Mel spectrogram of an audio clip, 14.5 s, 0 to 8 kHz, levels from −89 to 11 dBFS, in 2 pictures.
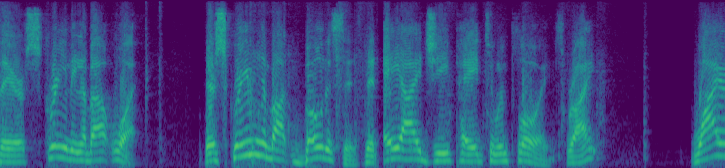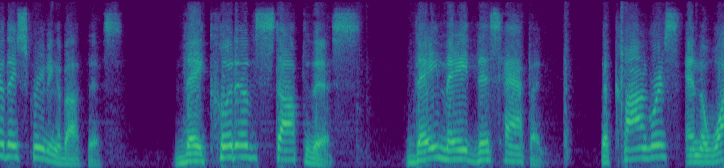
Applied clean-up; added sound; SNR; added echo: neural mask model RNNoise.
